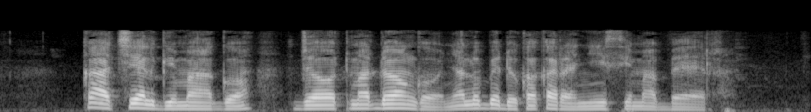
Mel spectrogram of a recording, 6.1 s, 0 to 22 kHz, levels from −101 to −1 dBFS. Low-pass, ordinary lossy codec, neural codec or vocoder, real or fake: 7.2 kHz; MP3, 48 kbps; none; real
